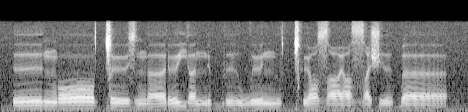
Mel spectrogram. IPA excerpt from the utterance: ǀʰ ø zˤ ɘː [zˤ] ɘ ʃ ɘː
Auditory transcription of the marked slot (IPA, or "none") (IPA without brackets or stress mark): zˤ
